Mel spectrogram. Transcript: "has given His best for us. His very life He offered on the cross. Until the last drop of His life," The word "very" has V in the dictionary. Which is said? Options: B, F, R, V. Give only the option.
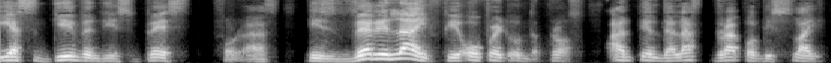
V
